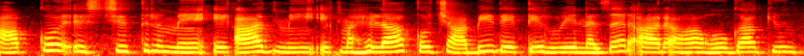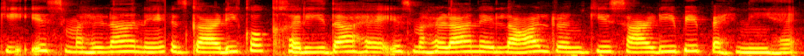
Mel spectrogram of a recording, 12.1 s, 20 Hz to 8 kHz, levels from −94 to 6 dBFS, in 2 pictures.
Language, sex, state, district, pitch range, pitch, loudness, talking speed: Hindi, female, Maharashtra, Nagpur, 240-275 Hz, 255 Hz, -14 LUFS, 175 wpm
